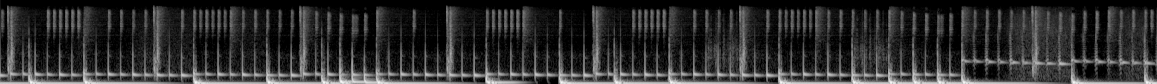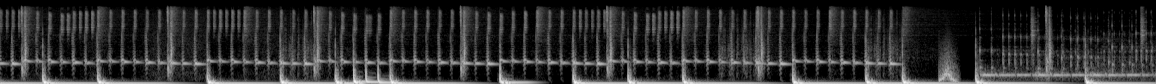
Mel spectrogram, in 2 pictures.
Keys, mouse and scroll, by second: 5.2 ctrl+z, 10.1 alt+click, 11.2 right click, 12.1 z, 17.1 alt+right click, 17.6 alt+click, 18.5-22.6 alt+middle drag.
